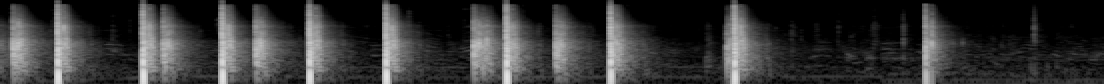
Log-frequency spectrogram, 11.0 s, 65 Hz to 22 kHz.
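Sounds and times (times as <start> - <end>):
pistol shots: 0.0 - 6.5, 7.2 - 7.7, 9.2 - 9.6.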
